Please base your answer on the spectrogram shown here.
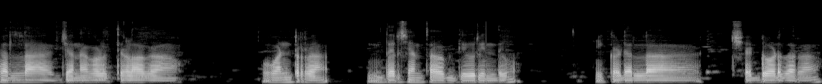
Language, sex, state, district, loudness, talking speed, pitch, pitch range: Kannada, male, Karnataka, Raichur, -19 LUFS, 90 wpm, 100 Hz, 100-125 Hz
